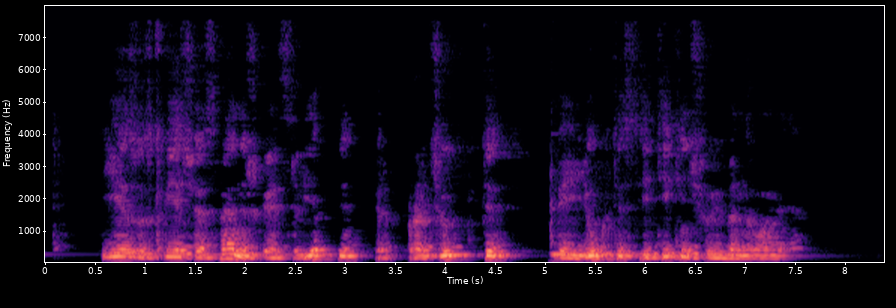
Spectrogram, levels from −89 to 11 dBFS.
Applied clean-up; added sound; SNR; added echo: classical method WPE with log-MMSE.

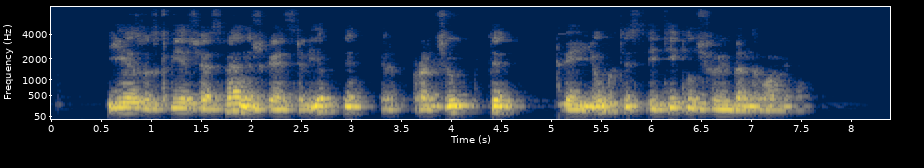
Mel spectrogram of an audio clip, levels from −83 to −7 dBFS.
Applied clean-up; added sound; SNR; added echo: neural mask model DeepFilterNet 3.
